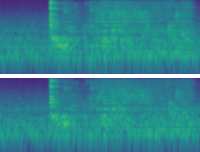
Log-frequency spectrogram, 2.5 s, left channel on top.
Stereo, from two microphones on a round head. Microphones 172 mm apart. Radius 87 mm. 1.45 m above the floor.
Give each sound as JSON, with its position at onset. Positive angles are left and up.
{"t": 0.6, "sound": "a toilet flushing", "side_deg": 40, "distance_m": 3.5}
